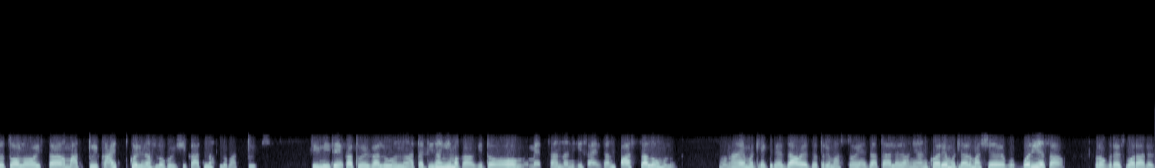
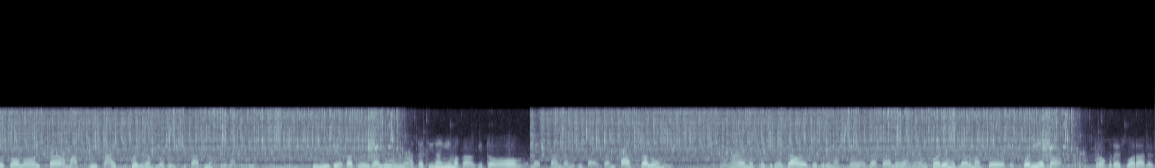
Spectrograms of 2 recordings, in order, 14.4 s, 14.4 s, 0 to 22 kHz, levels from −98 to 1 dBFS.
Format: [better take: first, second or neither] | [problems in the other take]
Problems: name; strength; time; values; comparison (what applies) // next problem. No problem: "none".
first | background sound (Water tap, faucet); 4 dB below the speech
